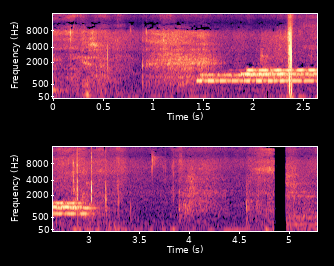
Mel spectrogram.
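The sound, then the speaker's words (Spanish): A phone's electronic ringtone, an incoming call during a lecture recording, sounds for about two seconds, steady and moderately loud, with a sharp click partway through over faint room hiss. No one speaks. “Les pido disculpas, este, esta sería la segunda parte del endoso, justo me llamaron por teléfono y tuve que, cortar la grabación.”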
